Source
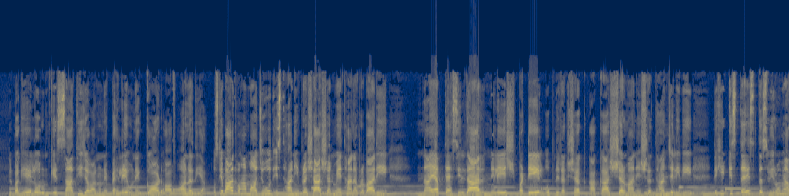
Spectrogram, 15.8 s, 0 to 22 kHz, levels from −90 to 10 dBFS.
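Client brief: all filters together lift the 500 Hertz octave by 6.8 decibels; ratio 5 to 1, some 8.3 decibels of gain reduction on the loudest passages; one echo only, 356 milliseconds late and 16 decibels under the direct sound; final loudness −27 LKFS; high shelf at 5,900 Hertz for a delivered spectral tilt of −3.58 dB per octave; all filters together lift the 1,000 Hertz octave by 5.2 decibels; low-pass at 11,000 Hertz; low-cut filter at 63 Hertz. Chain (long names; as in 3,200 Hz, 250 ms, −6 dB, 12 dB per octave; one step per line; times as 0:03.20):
high-pass filter 63 Hz
low-pass filter 11,000 Hz
parametric band 500 Hz +7 dB
parametric band 1,000 Hz +4 dB
high-shelf EQ 5,900 Hz −5 dB
downward compressor 5 to 1, threshold −14 dBFS
single-tap delay 356 ms −16 dB
level −8 dB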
